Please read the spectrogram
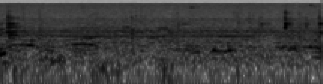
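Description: Faint speech from people standing nearby, with a faint steady high tone underneath.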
